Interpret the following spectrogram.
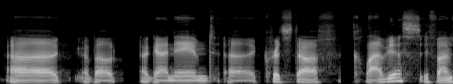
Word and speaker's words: Clavius: Well, Clavius, Christoph Clavius, that's usually how it's said. Although if you watch 2001: A Space Odyssey, I think they pronounce it Clavius.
